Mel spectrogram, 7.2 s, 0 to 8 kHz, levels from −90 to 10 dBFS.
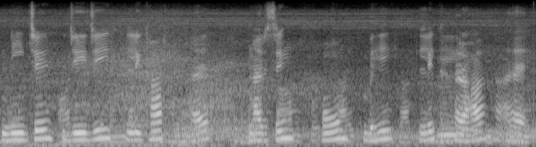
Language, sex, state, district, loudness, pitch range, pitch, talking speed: Hindi, male, Madhya Pradesh, Katni, -16 LUFS, 140-170 Hz, 145 Hz, 85 wpm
